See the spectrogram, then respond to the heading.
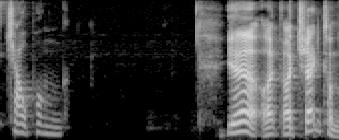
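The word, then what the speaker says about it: Xpeng: pronunciation issues Lou standing it's not X Pang it's ch pong yeah I I checked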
